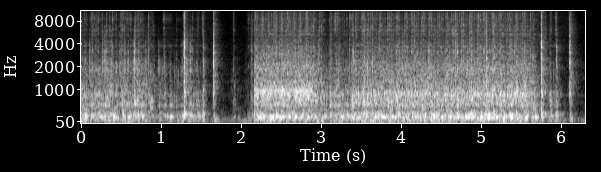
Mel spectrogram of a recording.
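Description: Sewing machine stitching a double-folded fabric hem: it runs, pauses briefly about two seconds in with a few clicks, then runs steadily and louder for about four seconds before stopping near the end.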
